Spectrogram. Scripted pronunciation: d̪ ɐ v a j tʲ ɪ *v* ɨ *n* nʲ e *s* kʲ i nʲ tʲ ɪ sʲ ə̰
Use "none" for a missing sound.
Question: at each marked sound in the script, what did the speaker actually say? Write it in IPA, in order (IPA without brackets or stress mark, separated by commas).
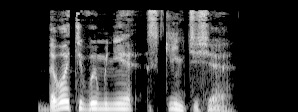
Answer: v, m, s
